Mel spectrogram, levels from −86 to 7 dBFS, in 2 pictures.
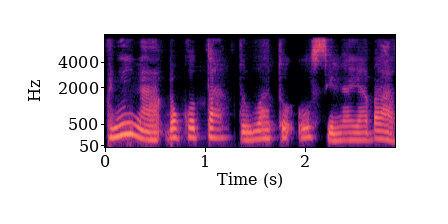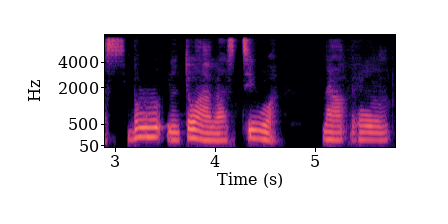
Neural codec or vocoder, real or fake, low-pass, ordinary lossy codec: codec, 16 kHz in and 24 kHz out, 0.6 kbps, FireRedTTS-2 codec; fake; 7.2 kHz; none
